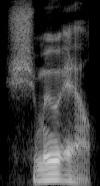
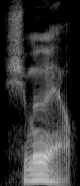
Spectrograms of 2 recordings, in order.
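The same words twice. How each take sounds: The two takes are said the same way.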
